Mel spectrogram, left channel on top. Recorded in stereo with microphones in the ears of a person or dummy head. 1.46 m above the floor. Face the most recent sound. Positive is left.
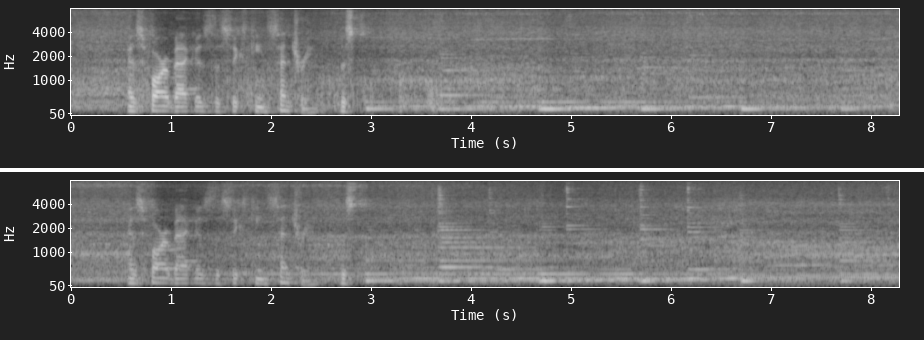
turn(degrees=-45)  # may be behind; listen again after turning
